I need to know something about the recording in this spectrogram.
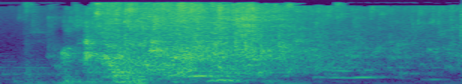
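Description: Water sloshes and splashes in a bathtub for a couple of seconds, a fairly loud burst of movement that gradually settles, with no voices.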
